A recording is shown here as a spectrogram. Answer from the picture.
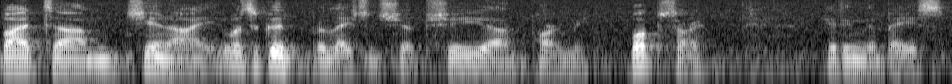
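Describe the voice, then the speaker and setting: Audible room echo surrounds a man's fairly low-pitched voice. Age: 70s. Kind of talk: parish update talk to congregation. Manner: halting, many fillers.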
